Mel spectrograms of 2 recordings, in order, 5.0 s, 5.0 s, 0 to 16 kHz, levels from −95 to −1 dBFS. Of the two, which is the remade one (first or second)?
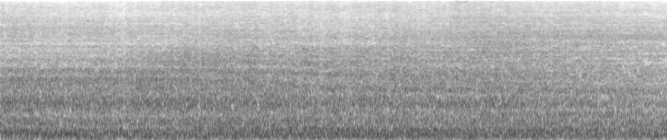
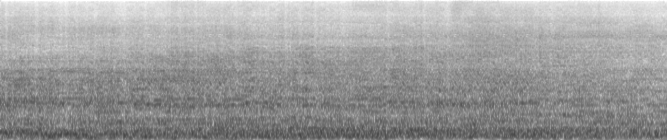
second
